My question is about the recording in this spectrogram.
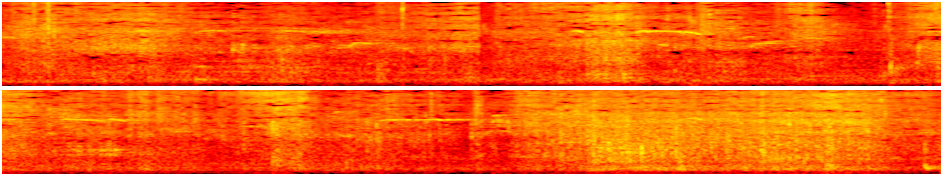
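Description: Long-handled grass brooms sweeping and scraping over dirt and litter along a drain, uneven scratchy swishes that grow louder and denser near the end.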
